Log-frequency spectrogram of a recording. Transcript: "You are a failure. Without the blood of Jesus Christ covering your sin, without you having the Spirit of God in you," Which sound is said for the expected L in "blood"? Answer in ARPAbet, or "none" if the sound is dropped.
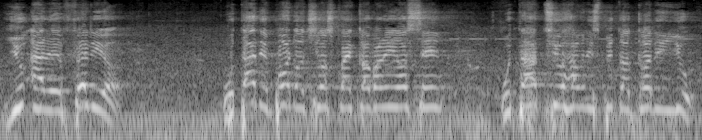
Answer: none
